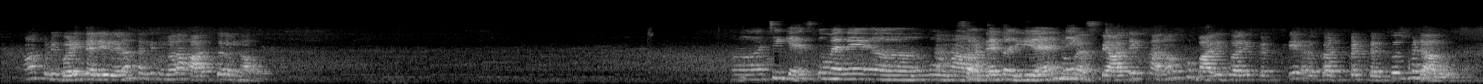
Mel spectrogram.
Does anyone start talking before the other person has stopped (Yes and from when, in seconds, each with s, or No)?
Yes, from 9.3 s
